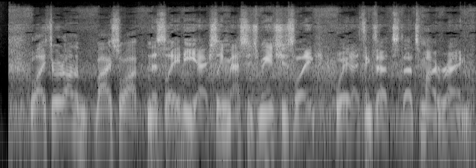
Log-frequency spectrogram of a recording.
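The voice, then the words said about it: Maine accent. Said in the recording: “By the way, this is up in Maine. ... That's the accent.”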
